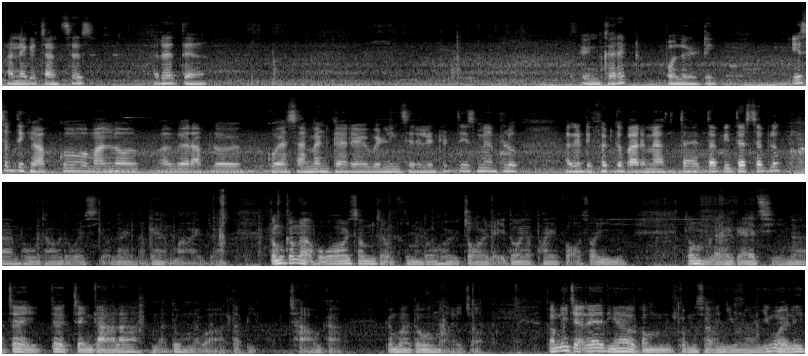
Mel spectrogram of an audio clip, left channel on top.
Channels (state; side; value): different; both; correlation 0.01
